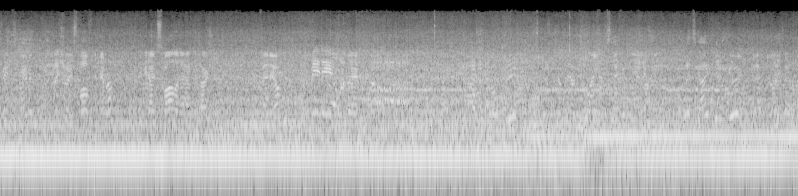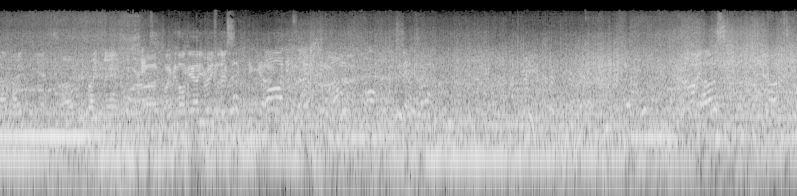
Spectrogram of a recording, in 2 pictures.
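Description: Aircraft engine droning steadily, heard from inside the cabin, with a constant low hum that eases off slightly about two-thirds of the way through.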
